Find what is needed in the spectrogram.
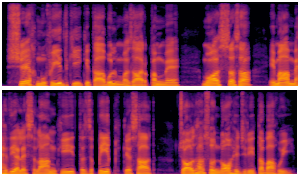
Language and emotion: Urdu, neutral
